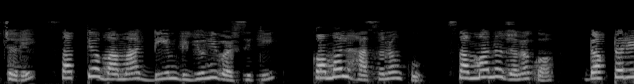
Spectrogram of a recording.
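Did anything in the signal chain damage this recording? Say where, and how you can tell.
Yes, at the codec stage, likely AAC compression at a very low bitrate, something like 12 kbps. Throughout, the speech sounds dull and smeared with a fizzy, warbling texture on sibilants. A spectrogram shows nothing above 7.6 kHz.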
